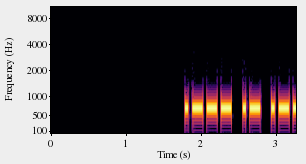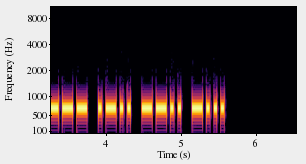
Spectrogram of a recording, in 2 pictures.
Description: Morse code, heard as a keyed tone, about 25 wpm, 700 Hz. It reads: JA1LZB
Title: DXCC-100 Call Signs - 6 Characters - Repeated 2x - 25wpm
